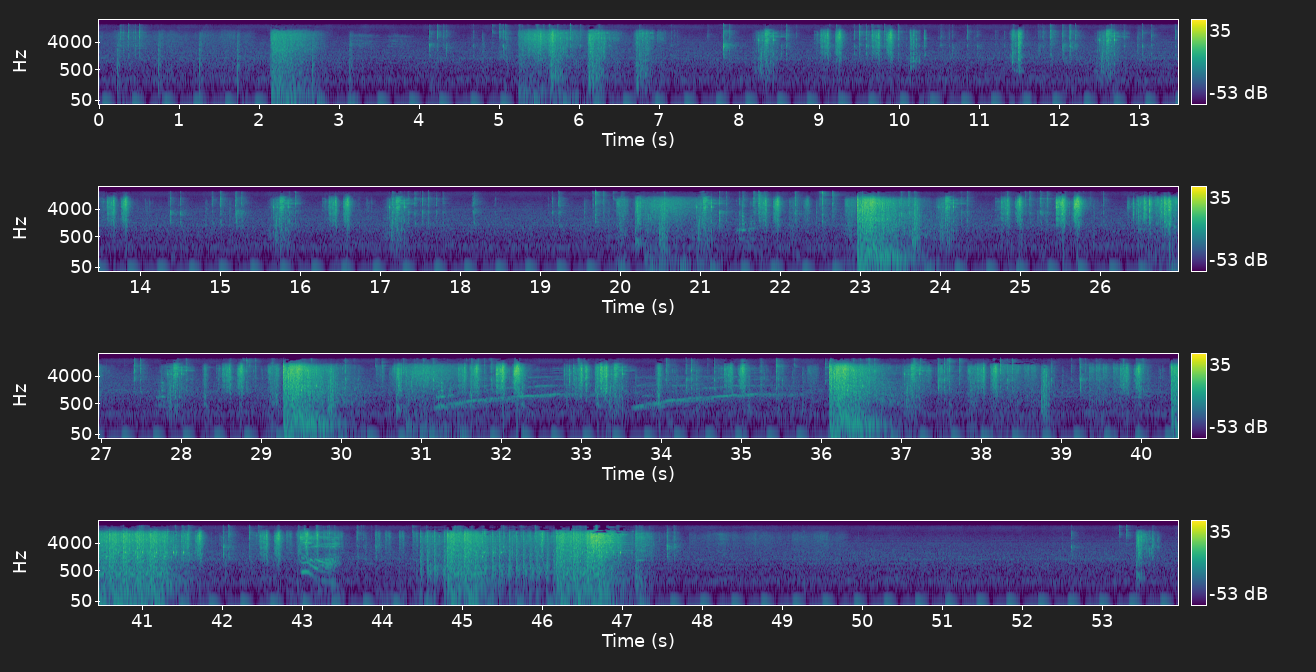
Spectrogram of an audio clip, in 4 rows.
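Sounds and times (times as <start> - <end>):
video game gunfire: 0.7 - 3.0, 22.8 - 27.1, 27.7 - 41.8, 44.0 - 47.6
loud explosions: 22.9 - 23.9, 29.2 - 30.2, 36.1 - 37.0.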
